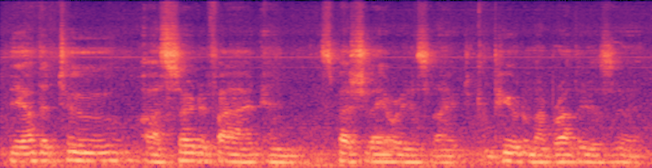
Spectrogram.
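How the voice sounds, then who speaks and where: A man with a North Carolina accent, fairly slow and flat in monotone, amid noticeable background noise and audible room echo. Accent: Southern US (North Carolina). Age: 80s+. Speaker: retired math teacher. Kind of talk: interview. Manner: halting.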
